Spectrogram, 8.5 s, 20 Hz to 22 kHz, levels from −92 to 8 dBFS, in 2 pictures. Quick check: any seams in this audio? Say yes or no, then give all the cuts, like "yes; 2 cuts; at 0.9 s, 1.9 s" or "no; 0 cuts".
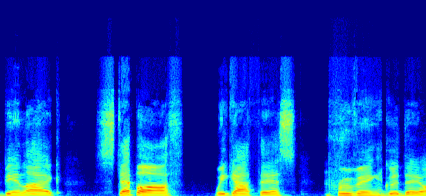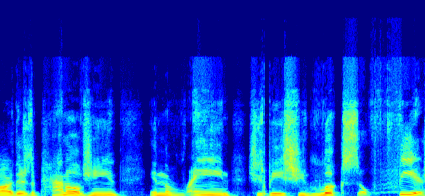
yes; 3 cuts; at 3.8 s, 5.1 s, 6.9 s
